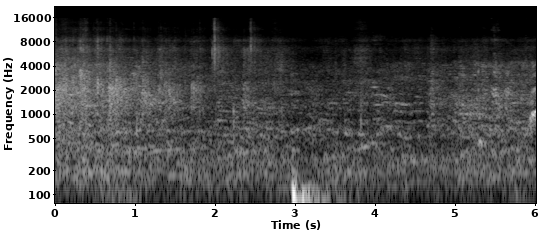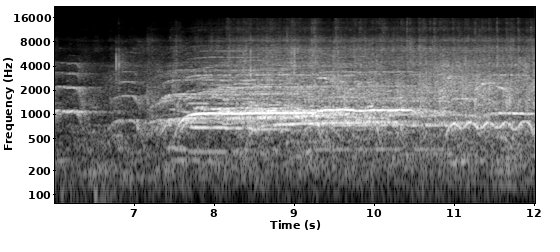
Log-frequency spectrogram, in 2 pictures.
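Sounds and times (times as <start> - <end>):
audience applause: 0.0 - 1.9, 7.0 - 12.0.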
